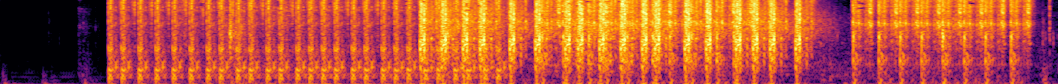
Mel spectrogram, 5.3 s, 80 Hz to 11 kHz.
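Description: Gunfire from the video game Apocalypse Rising 2 bursts into sustained rapid automatic fire, loud and close, continuing with a brief pause before another volley.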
